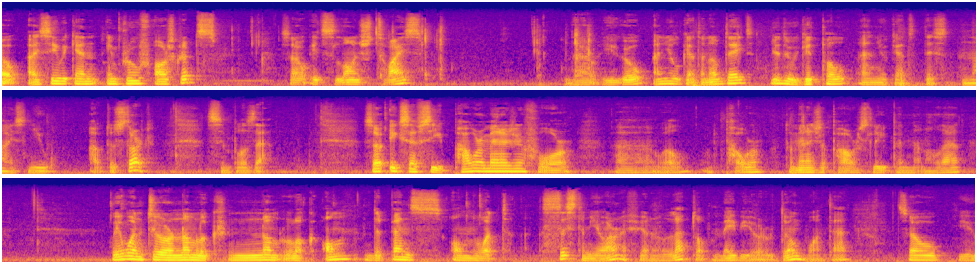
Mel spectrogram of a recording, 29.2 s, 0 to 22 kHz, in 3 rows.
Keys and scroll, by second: 3.8 BackSpace, 4.2 BackSpace, 5.7 ctrl+s.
